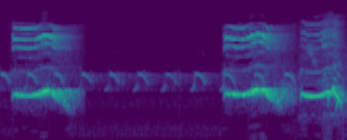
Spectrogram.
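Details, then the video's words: Asian koel calling its flock: two loud, drawn-out slurred notes separated by a soft series of faint, rapidly repeated chirps, ending with a third strong call. "Tiếng chim Tu Hú gọi bầy"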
